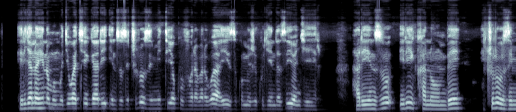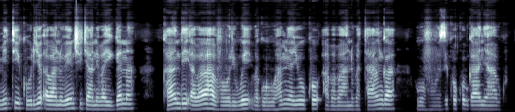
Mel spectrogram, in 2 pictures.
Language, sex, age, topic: Kinyarwanda, male, 18-24, health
